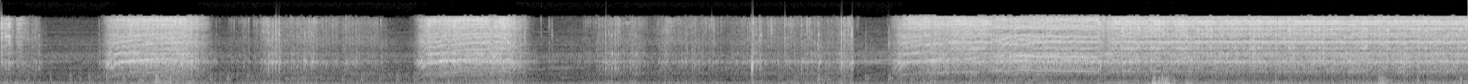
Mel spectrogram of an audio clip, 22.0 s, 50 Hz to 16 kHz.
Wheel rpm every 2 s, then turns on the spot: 40, 60, 20, 100, 10, 10, 50, 160, 160, 160, 160.
2-6 8-12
